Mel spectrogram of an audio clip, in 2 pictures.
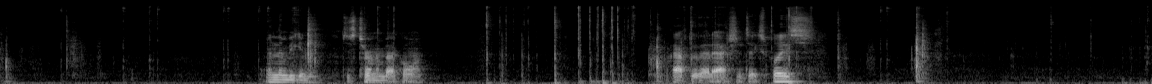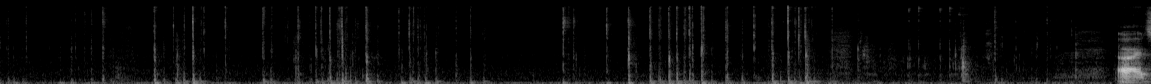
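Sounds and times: typing on computer keyboard: 4.8 - 6.4, 10.2 - 16.4, 17.1 - 19.8.

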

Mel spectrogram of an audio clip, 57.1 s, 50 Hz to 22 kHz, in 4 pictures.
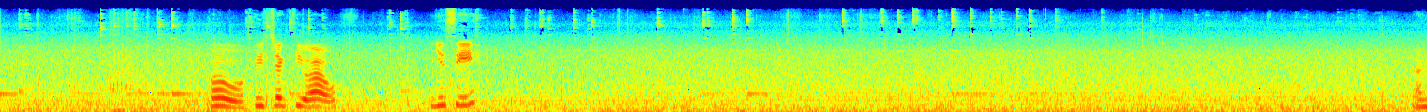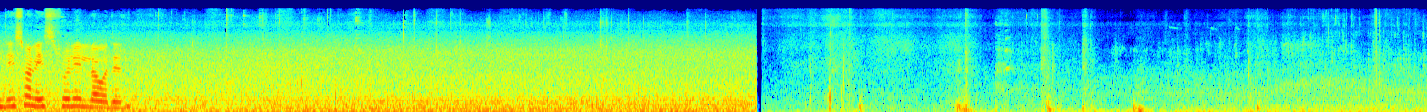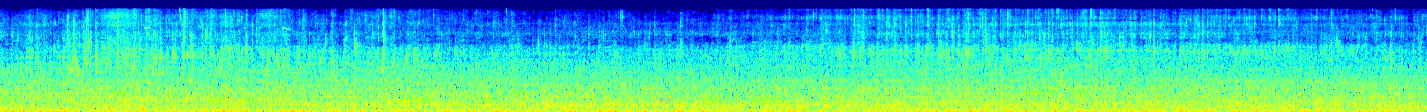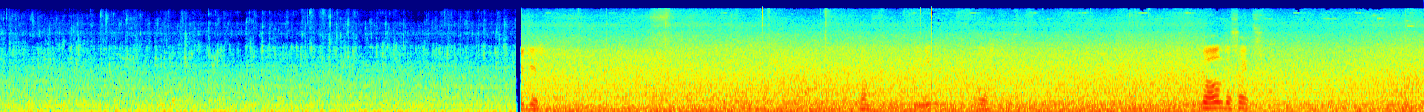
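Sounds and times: rush of flowing water: 0.0 - 21.9, 26.4 - 57.0
faint water-like rush: 0.0 - 23.9, 25.2 - 57.0.

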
